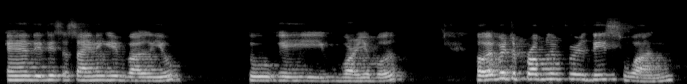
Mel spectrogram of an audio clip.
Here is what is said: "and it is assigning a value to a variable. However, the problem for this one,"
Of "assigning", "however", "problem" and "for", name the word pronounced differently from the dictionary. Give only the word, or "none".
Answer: none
